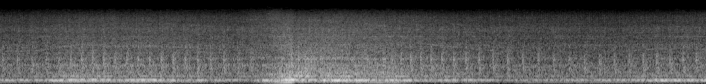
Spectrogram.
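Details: 2002 Corvette Z06 V8 idling with a light, fairly quick ticking knock that swells briefly with a blip; knock present, cause not evident.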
